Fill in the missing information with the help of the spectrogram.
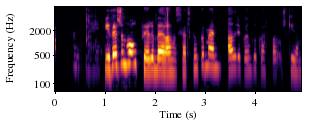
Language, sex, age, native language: Icelandic, female, 40-49, Icelandic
